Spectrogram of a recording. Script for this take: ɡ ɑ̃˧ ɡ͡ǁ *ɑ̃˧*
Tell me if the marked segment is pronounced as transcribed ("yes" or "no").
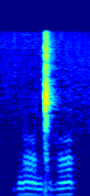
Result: yes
